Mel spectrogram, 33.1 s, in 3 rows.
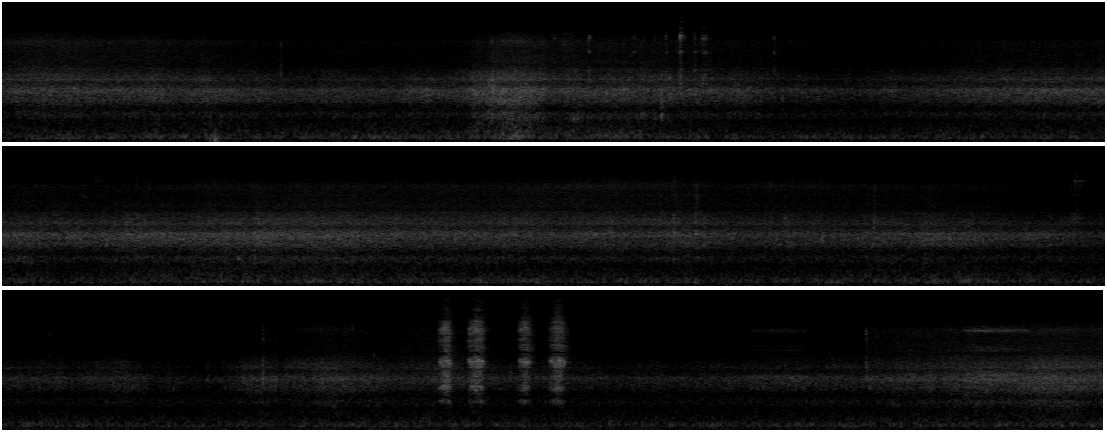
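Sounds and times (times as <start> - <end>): muffled waves breaking on rocks: 0.0 - 7.8.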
